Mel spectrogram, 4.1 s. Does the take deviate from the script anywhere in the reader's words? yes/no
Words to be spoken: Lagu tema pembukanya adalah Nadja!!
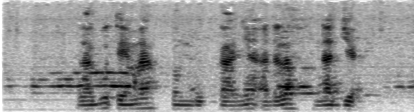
no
